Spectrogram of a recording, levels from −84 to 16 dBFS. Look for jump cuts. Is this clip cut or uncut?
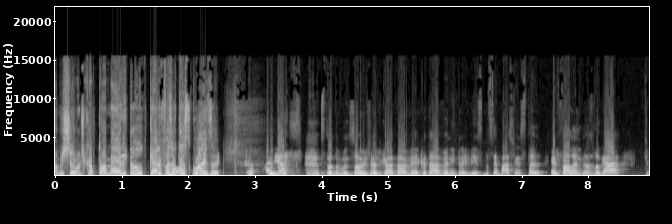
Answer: cut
